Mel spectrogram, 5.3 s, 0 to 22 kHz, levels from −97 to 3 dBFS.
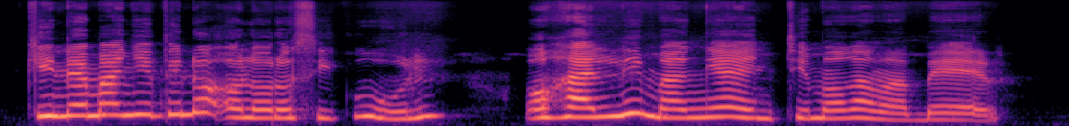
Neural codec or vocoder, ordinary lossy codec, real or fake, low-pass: vocoder, 44.1 kHz, 128 mel bands, Pupu-Vocoder; none; fake; none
